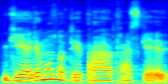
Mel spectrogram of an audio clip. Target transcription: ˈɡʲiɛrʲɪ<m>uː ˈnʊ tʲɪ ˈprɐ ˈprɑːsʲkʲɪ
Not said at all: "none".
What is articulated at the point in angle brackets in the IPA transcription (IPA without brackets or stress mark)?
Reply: m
